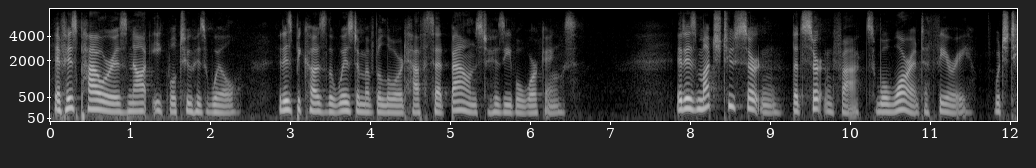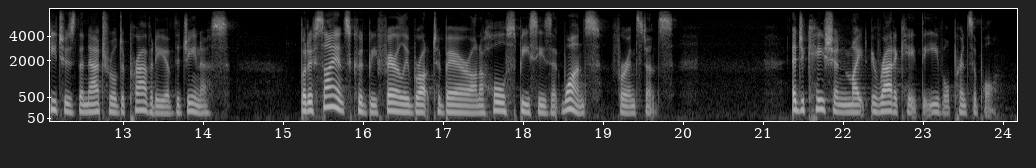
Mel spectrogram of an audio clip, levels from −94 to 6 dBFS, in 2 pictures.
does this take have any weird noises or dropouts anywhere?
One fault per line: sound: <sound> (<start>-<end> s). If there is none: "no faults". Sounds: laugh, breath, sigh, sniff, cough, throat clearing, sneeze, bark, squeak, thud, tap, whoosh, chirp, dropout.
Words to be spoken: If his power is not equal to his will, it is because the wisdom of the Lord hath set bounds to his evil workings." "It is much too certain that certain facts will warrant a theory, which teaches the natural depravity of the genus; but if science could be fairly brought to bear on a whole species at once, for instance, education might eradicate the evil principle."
no faults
